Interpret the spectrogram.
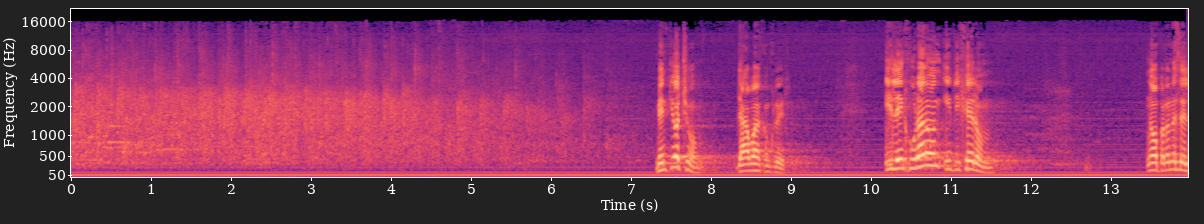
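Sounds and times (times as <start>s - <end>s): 
congregation applauding during a church sermon: 0.0s - 7.1s
speech: 7.3s - 9.0s, 10.2s - 11.6s, 13.4s - 13.9s.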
